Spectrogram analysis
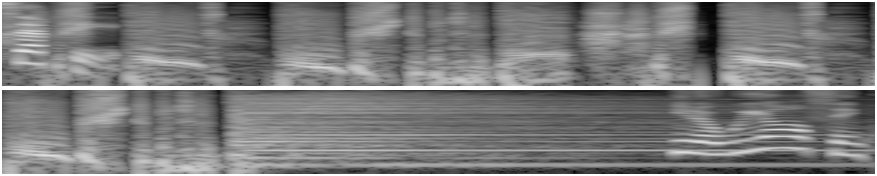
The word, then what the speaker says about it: Sepe: It's created by David Seppie. Pronounced that way. Pronounced Seppie.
